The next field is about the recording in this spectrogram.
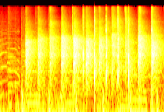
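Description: Children clapping as a mock live studio audience: many crisp, uneven hand claps in a quick, loose rhythm, some closely doubled, growing busier toward the middle.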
